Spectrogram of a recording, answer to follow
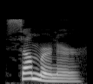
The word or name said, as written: sumernor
